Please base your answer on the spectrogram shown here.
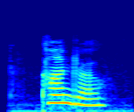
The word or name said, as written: chondro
